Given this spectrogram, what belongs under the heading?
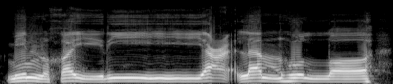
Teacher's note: Ini huruf mim sukun di depannya huruf ha, bukan huruf ba, bukan huruf mim, maka hukumnya adalah izhar syafawi. Karena dia izhar maka dibaca jelas dan tidak berdengung. Jadi dibaca pendek saja.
